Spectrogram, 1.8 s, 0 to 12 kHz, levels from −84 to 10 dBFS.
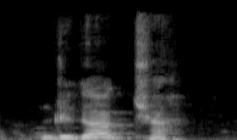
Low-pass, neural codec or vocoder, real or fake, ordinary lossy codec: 10.8 kHz; autoencoder, 48 kHz, 128 numbers a frame, DAC-VAE, trained on Japanese speech; fake; MP3, 64 kbps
